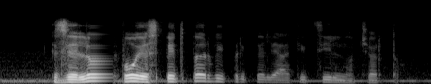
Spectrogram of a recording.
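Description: From 0.91 to 1.15 s the sound smears into a fading buzz for about 0.21 s, then picks up with a bit missing, likely a long network dropout.

Between 1.92 and 3.95 s there's automatic gain rising: after the talker moved back around a second and a half, the gain creeps up about 5 dB, lifting voice and room noise together.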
